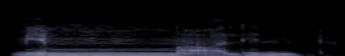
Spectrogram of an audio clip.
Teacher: नून को नाक में ले गए और मीम के साथ में मीम को मिलाया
